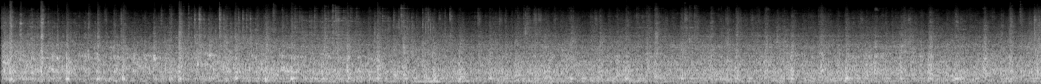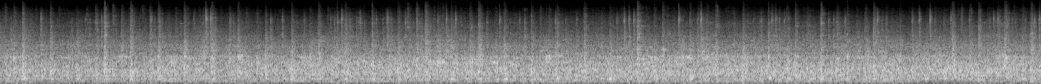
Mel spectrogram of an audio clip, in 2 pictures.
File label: Train Running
